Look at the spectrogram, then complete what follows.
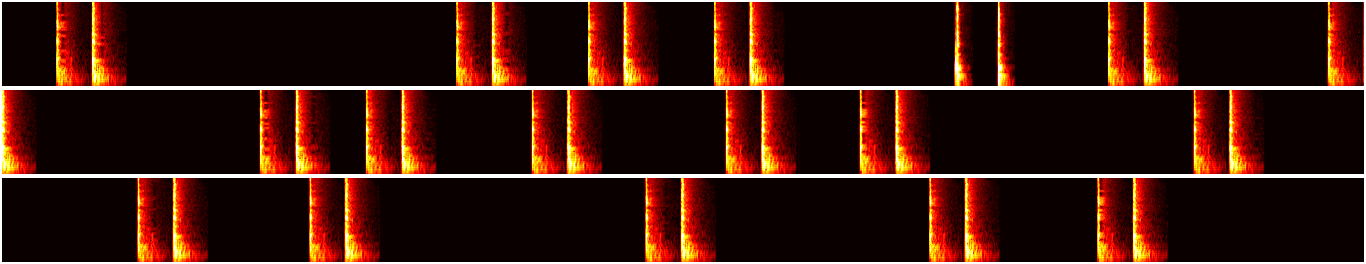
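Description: Computer mouse button clicking: each click is a press and release a fraction of a second apart, repeated irregularly every second or so, with dead silence between.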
